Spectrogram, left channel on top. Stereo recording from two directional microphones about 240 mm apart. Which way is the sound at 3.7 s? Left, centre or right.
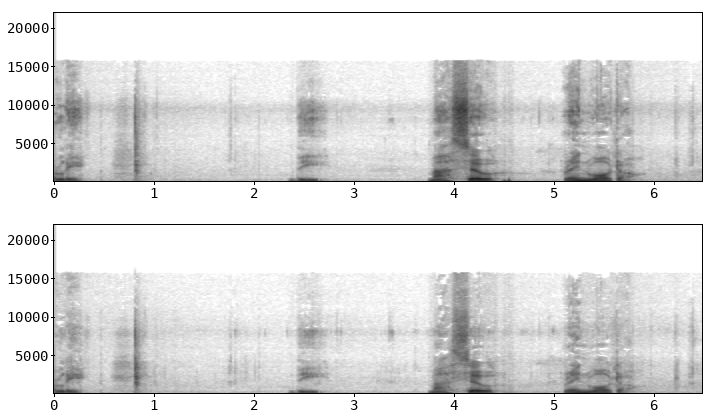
Left.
